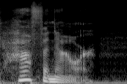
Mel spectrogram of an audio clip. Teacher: Half an hour is a great example of linking. We don't pronounce the H in hour, so the F sound at the end of half links directly to the U sound in hour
